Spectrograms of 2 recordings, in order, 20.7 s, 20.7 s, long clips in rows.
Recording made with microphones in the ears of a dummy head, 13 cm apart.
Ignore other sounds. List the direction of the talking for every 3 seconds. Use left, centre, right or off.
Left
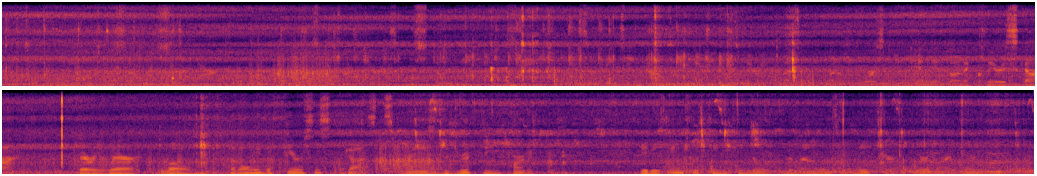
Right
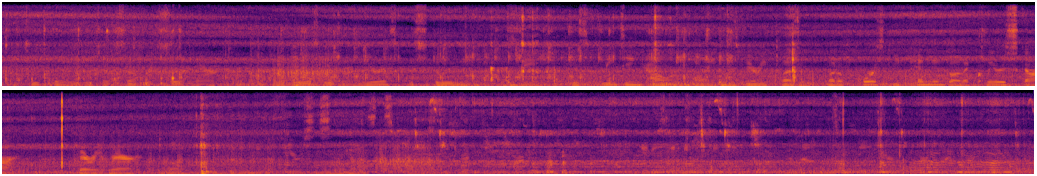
right, right, right, centre, left, left, left.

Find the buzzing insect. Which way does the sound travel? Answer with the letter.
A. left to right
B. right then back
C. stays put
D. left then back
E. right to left
A.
